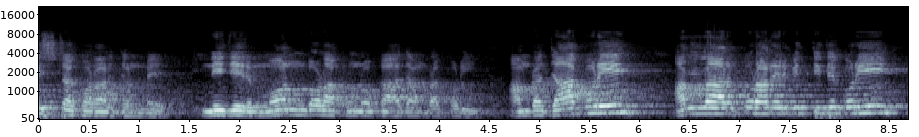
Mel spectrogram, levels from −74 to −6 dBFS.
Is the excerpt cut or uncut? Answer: cut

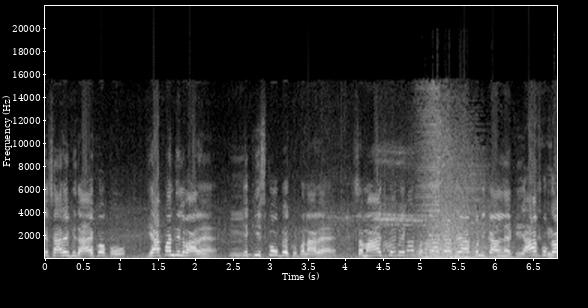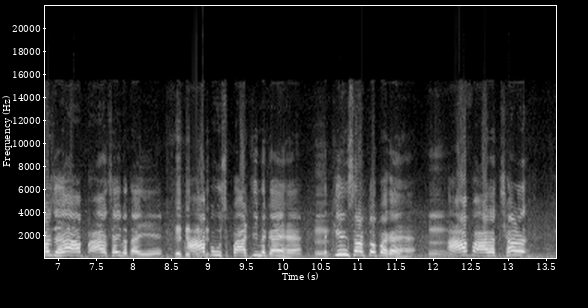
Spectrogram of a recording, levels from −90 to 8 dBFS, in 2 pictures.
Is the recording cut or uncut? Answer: cut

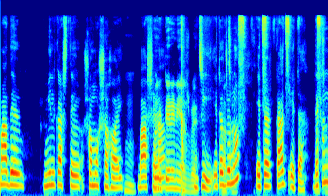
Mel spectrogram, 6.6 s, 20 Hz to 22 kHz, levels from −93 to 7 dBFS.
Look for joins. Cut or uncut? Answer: uncut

